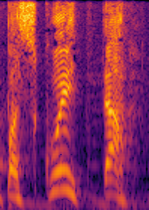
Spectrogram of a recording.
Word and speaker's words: Pasquetta: Buona Pasquetta! Oh, il diminutivo con l'accento. L'accento acuto sulla E, bravo!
